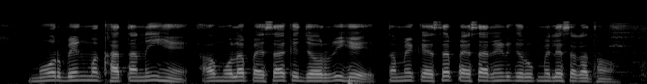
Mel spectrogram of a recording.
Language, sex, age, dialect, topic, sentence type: Chhattisgarhi, female, 46-50, Eastern, banking, question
